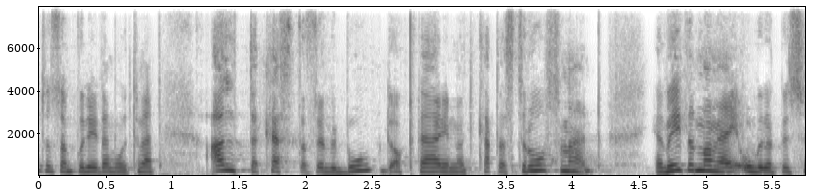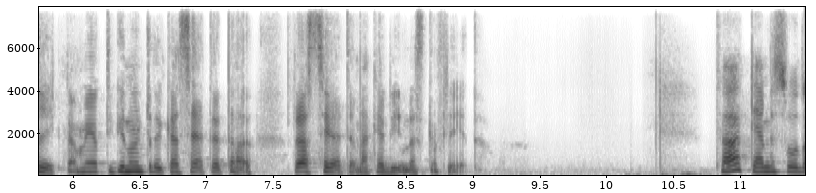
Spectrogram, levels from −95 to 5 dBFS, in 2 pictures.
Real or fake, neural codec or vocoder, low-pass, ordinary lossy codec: fake; codec, 16 kHz, 1 kbps, X-Codec, HuBERT features, trained on general audio; none; none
